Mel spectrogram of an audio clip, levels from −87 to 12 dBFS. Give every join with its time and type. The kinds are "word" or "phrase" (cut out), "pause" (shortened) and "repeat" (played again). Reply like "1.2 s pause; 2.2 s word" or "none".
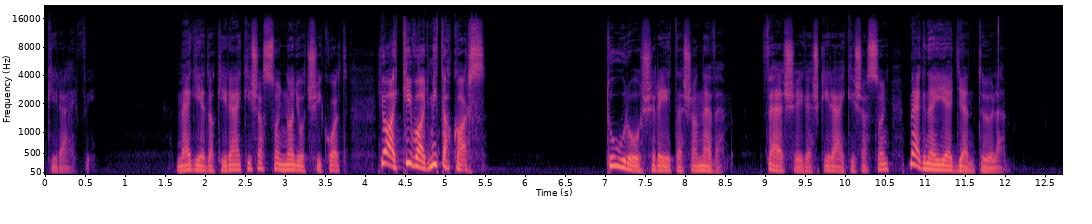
none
